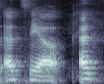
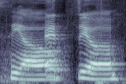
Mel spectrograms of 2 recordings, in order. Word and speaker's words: Ezio: only assassin that I know how to say for sure is Ezio. Ezio.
